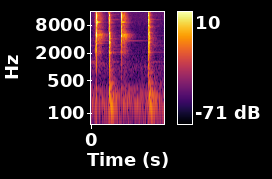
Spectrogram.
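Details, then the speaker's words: EV high-voltage battery contactor (large relay) energized on the bench: four sharp loud metallic clicks with no buzz or chatter, switching crisply with good contact continuity. "so I think you hear that's a massive click here because it's a massive relay"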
